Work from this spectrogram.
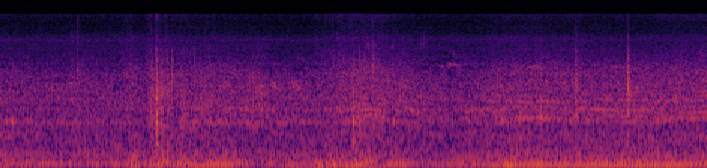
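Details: Mitsubishi brought in for an alternator charging check; the alternator is charging fine. Steady low engine rumble with even firing and no knocks, squeals or whine; a healthy idle.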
